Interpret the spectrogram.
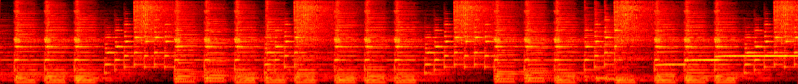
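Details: Rhythmic music with a steady beat and bright ringing melodic tones, with no animal voice.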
